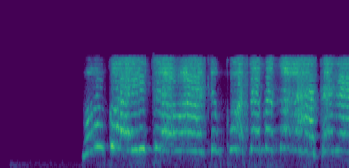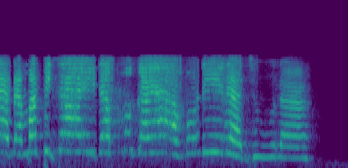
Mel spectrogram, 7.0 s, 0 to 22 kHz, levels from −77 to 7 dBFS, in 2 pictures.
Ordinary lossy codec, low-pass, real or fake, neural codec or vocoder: AAC, 24 kbps; 5.4 kHz; fake; codec, 16 kHz, 1.1 kbps, Voila-Tokenizer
